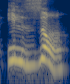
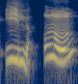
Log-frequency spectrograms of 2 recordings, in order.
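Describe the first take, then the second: First: The words are linked with a z sound. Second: The words are said without a linking z sound. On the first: The speaker calls it right. "but I said ils ont" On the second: The speaker calls it wrong. "I didn't say ils ont"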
